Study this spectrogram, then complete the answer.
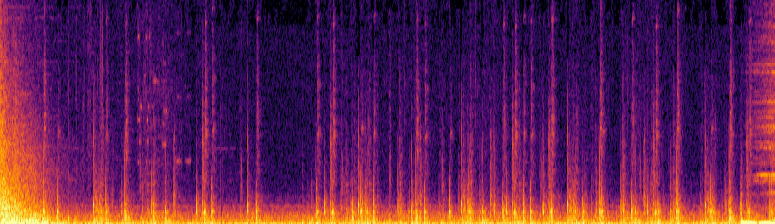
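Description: Boots tap in quick, steady steps on a metal floor.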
